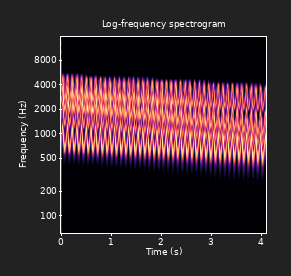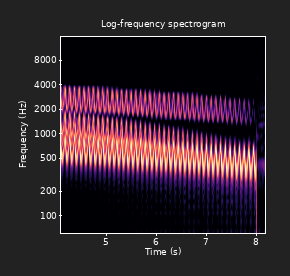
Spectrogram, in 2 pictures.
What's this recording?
space ship lands 2
aliens, ship, space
